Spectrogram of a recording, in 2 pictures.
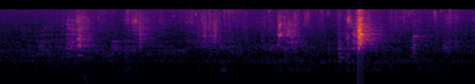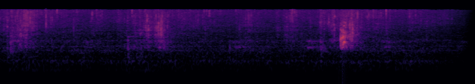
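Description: Gloved hands squelch and squish through a sticky, saucy mixture.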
